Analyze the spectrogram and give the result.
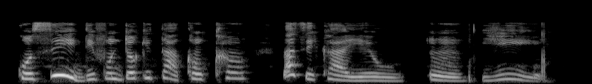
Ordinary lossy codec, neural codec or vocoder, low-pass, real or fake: none; none; 7.2 kHz; real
